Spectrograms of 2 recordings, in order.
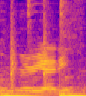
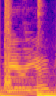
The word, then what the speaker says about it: Marianne: Alright, I'm here with Sonia, Marietti, Alicia. Huh? There you go. You know my name. How you say it? Sonia. Marietti? Marianne. Marianne? Yes, Marianne. Why are you yelling at me?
